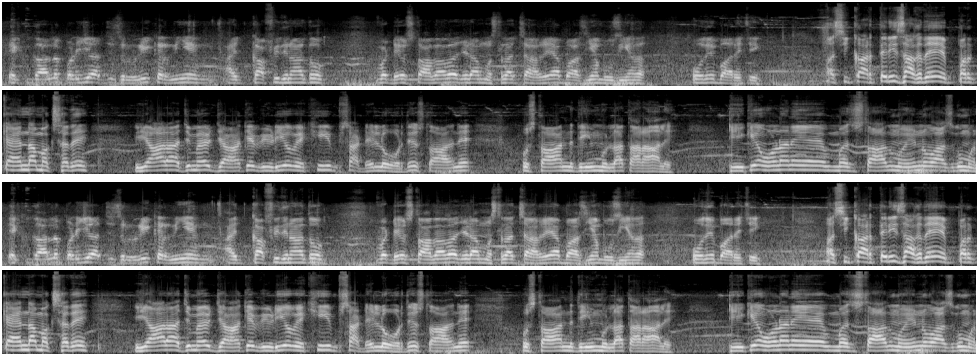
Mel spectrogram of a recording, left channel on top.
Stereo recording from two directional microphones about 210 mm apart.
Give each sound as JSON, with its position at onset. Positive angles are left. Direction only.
{"t": 0.3, "sound": "speech", "side_deg": -5}
{"t": 8.2, "sound": "speech", "side_deg": -35}
{"t": 8.6, "sound": "a man's voice", "side_deg": 5}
